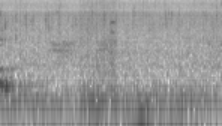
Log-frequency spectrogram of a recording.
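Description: Spices such as whole coriander, salt, ground red chilli and turmeric frying in a pan while potato sabzi is cooked, a soft steady sizzle with light stirring that carries on throughout.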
